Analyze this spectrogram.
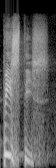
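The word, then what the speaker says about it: πίστις: En el texto original, la palabra fe en griego se dice pistis.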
